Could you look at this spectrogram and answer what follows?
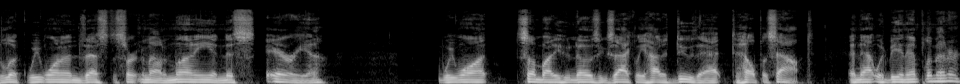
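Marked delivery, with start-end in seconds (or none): none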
